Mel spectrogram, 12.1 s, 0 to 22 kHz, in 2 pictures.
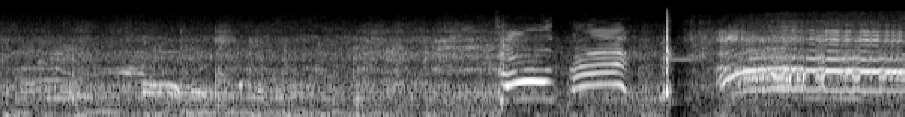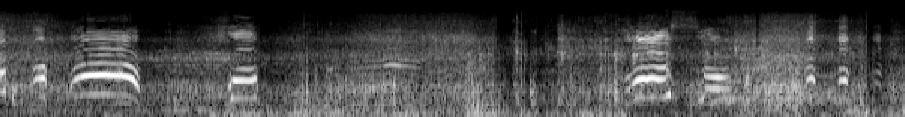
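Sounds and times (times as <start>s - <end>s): wind noise on microphone: 4.3s - 12.0s
women shrieking: 4.7s - 7.0s.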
